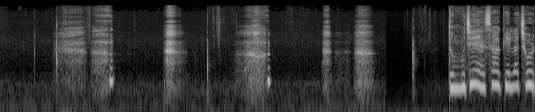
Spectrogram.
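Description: A young woman speaks in a soft, breathy voice close by.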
